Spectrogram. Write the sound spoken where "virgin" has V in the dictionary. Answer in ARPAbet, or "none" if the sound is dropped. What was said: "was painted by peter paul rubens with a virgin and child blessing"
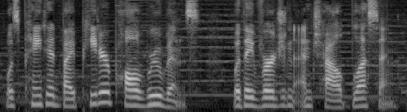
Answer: V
